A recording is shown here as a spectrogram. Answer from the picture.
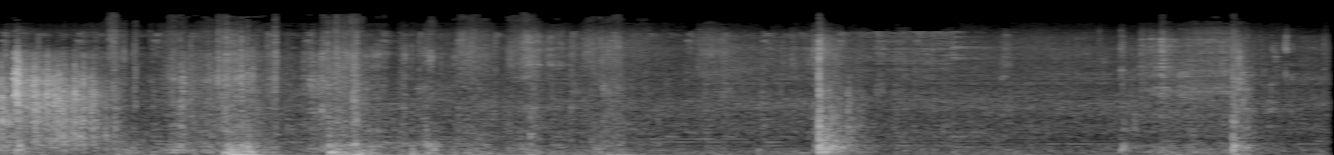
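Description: Wooden crate boards and cardboard packing being handled: a scraping rustle at first, then several knocks of wood being set down, the loudest about six seconds in.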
